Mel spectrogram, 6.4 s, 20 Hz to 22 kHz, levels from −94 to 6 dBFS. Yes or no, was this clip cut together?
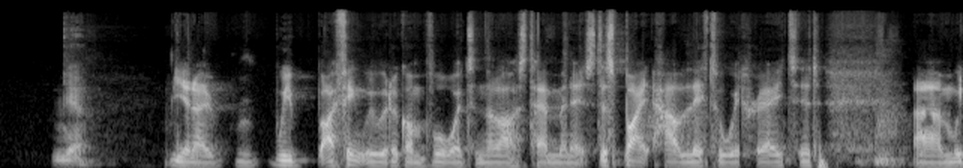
yes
